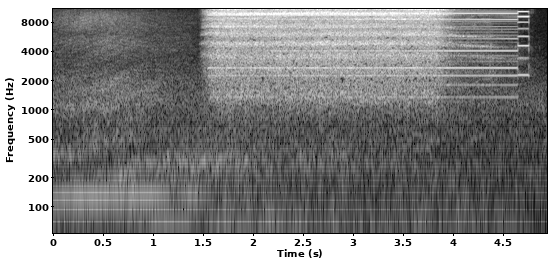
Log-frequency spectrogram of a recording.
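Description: A person blowing hard into a police breathalyzer: one long, forceful, steady rush of breath lasting a few seconds, with a thin high tone running alongside it, before it cuts off.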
